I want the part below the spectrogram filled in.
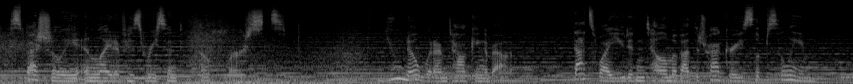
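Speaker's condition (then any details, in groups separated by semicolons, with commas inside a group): No condition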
